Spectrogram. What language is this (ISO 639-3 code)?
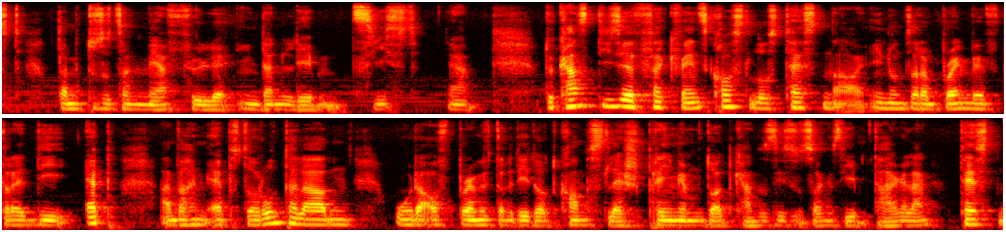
deu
